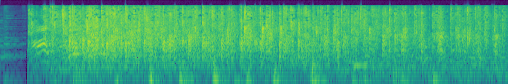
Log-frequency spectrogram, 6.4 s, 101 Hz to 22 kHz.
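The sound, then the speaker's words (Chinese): Audience applause at a live crosstalk comedy show marking a 20th anniversary, a dense, loud wash of clapping that starts abruptly after a brief silence and holds steady throughout. “感谢朋友们的掌声鼓励， 谢谢大家。”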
